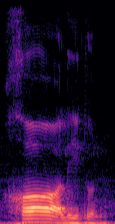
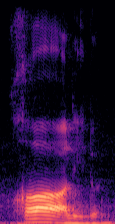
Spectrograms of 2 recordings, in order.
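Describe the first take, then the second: The two takes are said the same way.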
